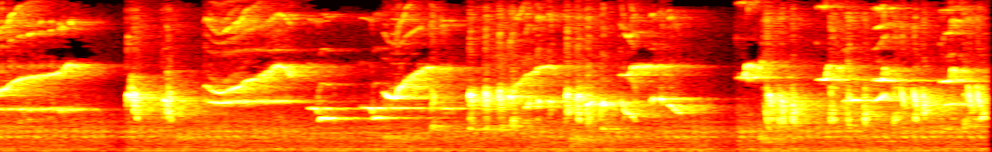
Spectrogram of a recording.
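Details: Sunda bulbul, a tame cage bird that sings constantly and can be handled, pouring out varied high whistled phrases with rising slurs and dense chattering notes, two short breaks between bursts.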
